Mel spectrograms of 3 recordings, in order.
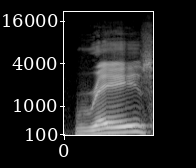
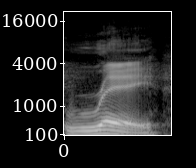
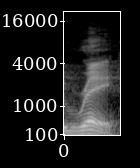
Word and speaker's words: Ra: Rays of the great ray. It wasn't pronounced Ra. E Ancient Egyptians pronounced R A ray. In fact, some archaeologists will intentionally write the name R E so we say ray instead of Ra, but it doesn't matter.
